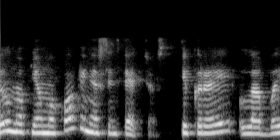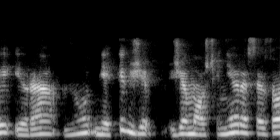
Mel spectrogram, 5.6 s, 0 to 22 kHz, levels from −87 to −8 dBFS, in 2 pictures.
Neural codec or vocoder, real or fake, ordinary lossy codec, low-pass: none; real; MP3, 64 kbps; 7.2 kHz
